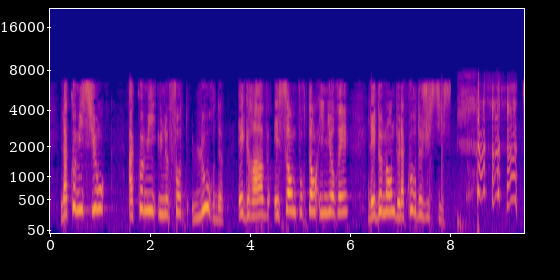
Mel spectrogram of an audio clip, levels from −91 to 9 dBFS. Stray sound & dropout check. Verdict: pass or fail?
fail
